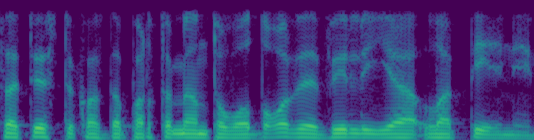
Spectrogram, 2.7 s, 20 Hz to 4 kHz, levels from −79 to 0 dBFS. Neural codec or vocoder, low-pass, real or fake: codec, 16 kHz, 1 kbps, X-Codec, HuBERT features, trained on LibriSpeech; 3.6 kHz; fake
